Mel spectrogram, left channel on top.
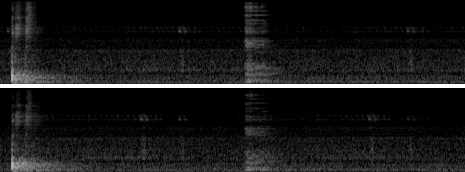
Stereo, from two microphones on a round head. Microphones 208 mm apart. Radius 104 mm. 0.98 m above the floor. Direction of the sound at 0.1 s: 25° left (ahead or behind).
